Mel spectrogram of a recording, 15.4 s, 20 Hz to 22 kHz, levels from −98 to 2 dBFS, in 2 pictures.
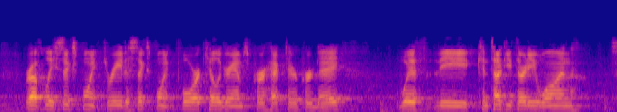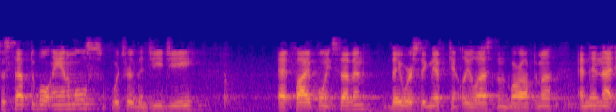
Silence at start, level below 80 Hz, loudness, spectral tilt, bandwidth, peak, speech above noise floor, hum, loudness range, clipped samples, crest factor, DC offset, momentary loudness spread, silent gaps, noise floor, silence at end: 0 s; -70 dBFS; -33 LUFS; -7.5 dB/octave; 5.8 kHz; -12 dBFS; 29 dB; none; 4 LU; under 0.1%; 22 dB; under 0.1%; 10 LU; none; -61 dBFS; 0 s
